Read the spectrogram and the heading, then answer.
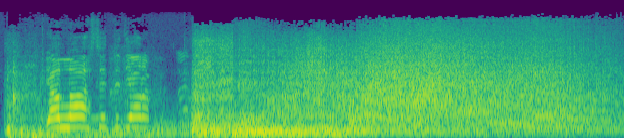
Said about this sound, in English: This is footage released by Houthi military media. They claim it shows the launch of the missiles and drones from an unidentified location in northwestern Yemen.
